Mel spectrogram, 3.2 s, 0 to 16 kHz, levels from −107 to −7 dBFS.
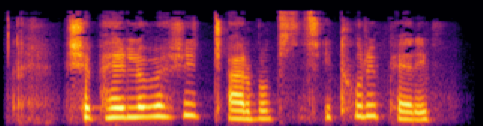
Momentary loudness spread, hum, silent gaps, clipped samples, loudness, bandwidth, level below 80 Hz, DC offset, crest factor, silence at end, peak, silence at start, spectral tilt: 12 LU; none; none; under 0.1%; -16 LUFS; 11.5 kHz; -72 dBFS; under 0.1%; 16 dB; 0.35 s; 0 dBFS; 0.45 s; -2.5 dB/octave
